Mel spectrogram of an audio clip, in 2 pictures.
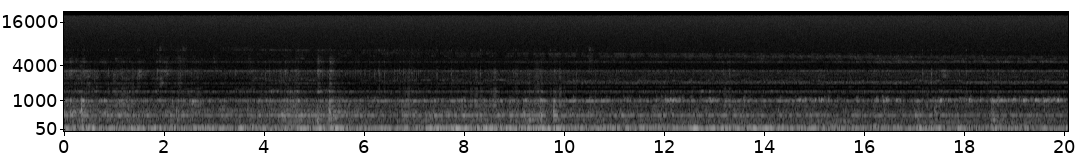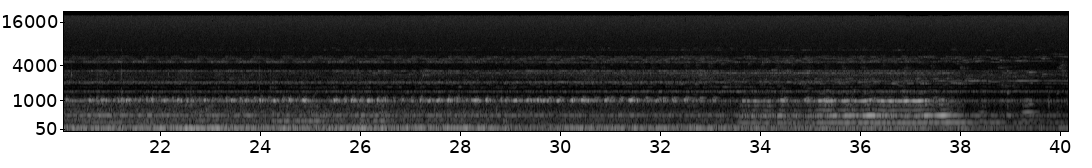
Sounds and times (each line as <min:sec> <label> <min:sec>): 0:33.5 train sounds 0:40.0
